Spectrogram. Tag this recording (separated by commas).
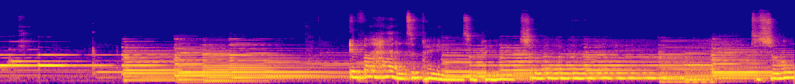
Male singing, Music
